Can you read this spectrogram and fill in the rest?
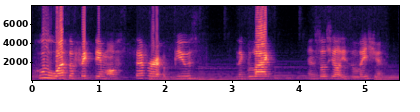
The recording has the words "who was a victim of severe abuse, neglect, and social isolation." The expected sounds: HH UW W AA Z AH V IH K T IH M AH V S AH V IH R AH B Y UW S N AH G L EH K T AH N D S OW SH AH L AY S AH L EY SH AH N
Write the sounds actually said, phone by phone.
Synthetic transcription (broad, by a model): HH UW W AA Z AH V IH K T IH M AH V S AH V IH L AH B Y UW S N AH G L EH K T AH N S OW SH AH L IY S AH L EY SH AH N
